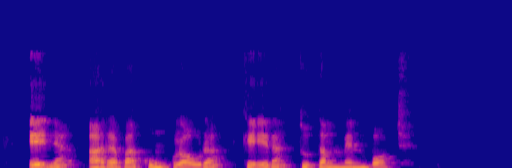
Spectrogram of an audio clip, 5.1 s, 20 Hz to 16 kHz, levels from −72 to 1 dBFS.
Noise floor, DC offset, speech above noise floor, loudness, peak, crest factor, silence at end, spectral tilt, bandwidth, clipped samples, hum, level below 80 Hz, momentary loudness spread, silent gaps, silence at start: -77 dBFS; under 0.1%; 54 dB; -24 LUFS; -6 dBFS; 20 dB; 1.05 s; -7 dB/octave; 11.5 kHz; under 0.1%; none; -68 dBFS; 8 LU; none; 0.3 s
